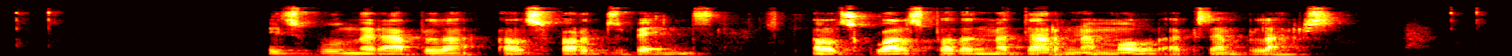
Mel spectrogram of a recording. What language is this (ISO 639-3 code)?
cat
